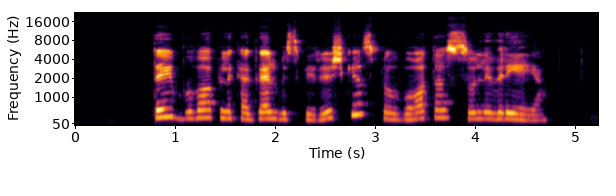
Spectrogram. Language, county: Lithuanian, Telšiai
